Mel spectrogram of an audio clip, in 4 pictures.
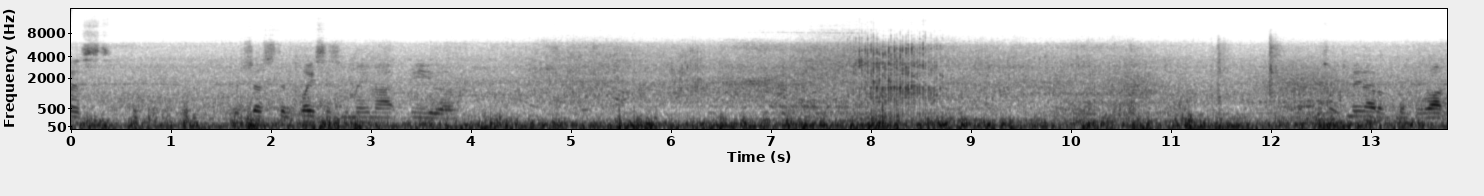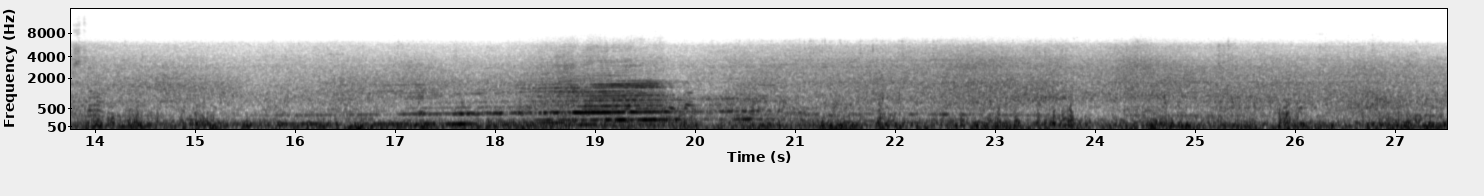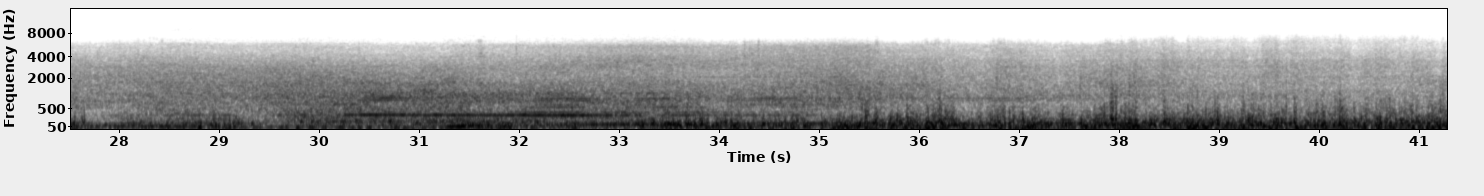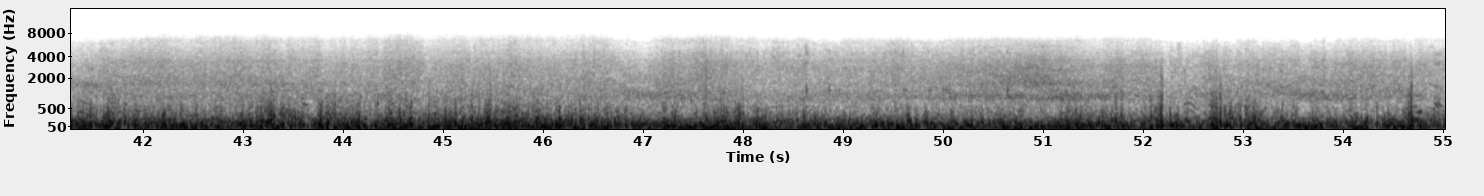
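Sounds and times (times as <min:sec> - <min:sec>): car engine and tyre noise: 0:00.0 - 0:55.0
wind buffeting microphone: 0:00.0 - 0:55.0
passing engine tone: 0:13.8 - 0:23.9, 0:25.8 - 0:37.4.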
